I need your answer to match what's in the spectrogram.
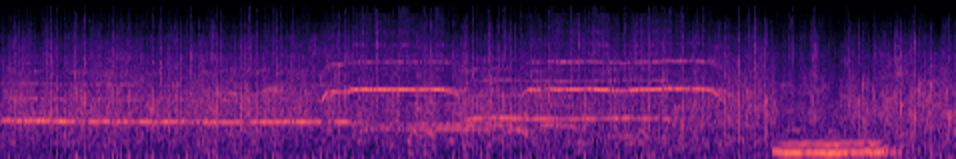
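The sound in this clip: Crowd applause after a question at a live Q&A event: loud, dense clapping that holds steady for the whole stretch.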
